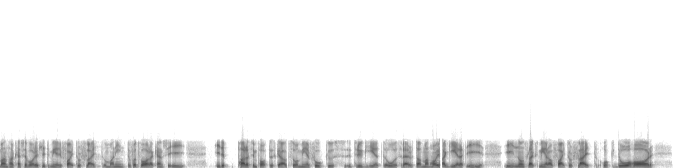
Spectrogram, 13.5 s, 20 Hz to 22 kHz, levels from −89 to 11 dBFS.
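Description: Swedish speech over a narrowband telephone line (G.711 coding) breaks up from packet loss filled with silence: a 30 ms gap at 5.73 s after "i i det parasympatiska" and a 60 ms gap at 8.79 s after "man har", consistent with one and then two lost 30 ms packets. Each shows as a flat silent run in the waveform and a blank vertical stripe on the spectrogram, with hard edges.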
